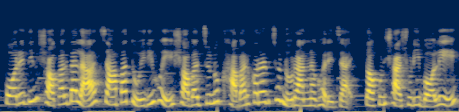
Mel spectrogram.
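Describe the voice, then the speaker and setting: A woman's voice: high voice, animated, a little slow, pushed and bright, faint music behind. A woman reading scripted narration for a cartoon story.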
